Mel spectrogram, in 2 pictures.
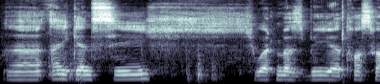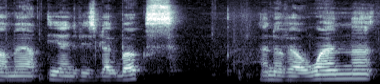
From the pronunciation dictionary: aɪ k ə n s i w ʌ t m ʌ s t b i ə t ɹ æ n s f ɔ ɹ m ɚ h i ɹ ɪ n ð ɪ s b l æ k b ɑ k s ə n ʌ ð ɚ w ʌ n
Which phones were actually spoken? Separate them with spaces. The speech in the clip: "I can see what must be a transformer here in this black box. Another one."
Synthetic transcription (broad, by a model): aɪ k ə n s i w ʌ t m ʌ s t b i ə t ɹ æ s f ɔ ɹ m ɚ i ɪ n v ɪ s b l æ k b ɑ k s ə n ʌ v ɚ w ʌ n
